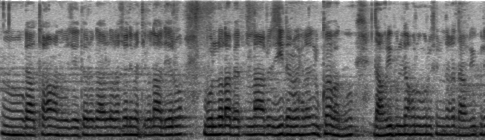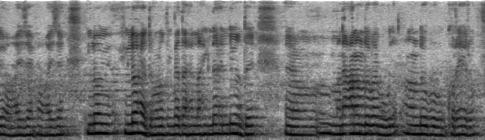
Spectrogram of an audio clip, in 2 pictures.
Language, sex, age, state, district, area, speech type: Assamese, male, 18-30, Assam, Darrang, rural, spontaneous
